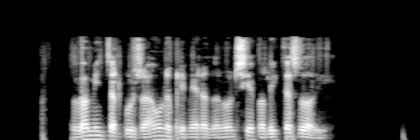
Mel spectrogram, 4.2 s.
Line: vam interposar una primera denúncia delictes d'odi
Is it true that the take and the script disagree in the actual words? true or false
false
